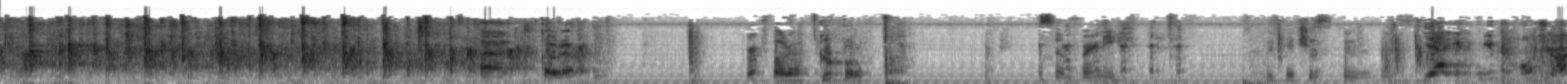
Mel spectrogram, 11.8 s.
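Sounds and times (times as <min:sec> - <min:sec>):
crowd applause: 0:00.0 - 0:04.6
speech: 0:03.6 - 0:04.6, 0:05.6 - 0:06.6, 0:07.8 - 0:11.7
laughter: 0:07.8 - 0:09.1.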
